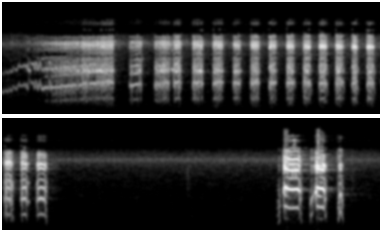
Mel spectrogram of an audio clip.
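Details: Cackling hen from Phayao, Thailand, calling for a male. A drawn-out rising squawk opens into a steady series of rasping clucks for about four seconds. After a pause, two more sharp, loud notes follow over faint hiss.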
